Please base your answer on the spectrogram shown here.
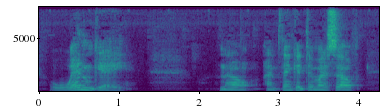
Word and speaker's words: wenge: II and in my mind I was saying when JH but I wasn't sure so I didn't actually even try but it's actually pronounced wenge no I'm thinking to myself if I didn't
